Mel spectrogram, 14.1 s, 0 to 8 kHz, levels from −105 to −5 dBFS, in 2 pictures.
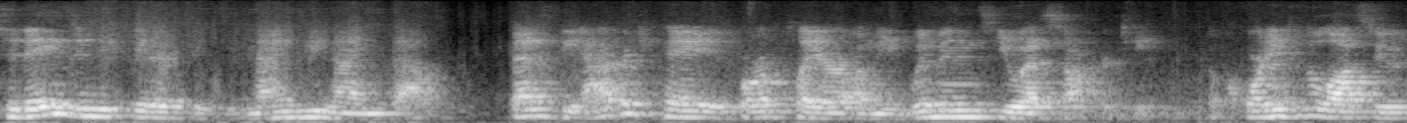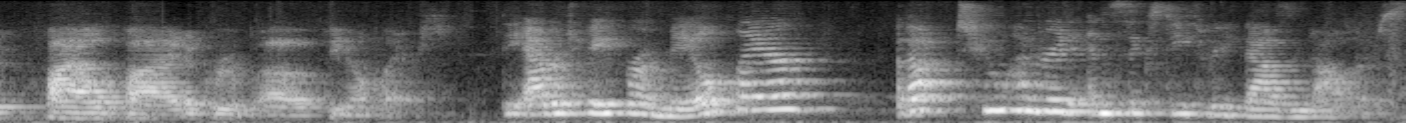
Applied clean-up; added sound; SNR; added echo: neural separator model SepFormer DNS4.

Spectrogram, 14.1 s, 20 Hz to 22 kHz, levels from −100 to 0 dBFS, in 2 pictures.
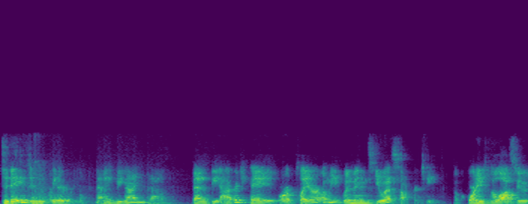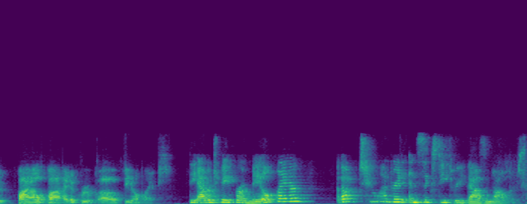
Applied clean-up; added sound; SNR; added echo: neural mask model DeepFilterNet 3.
